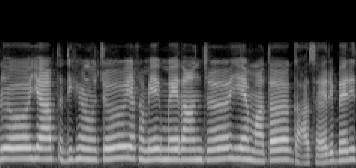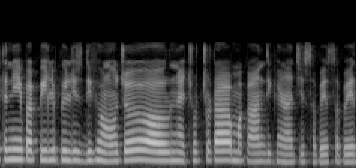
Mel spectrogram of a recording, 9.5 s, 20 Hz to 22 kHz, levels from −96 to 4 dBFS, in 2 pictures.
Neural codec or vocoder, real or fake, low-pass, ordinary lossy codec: none; real; none; none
